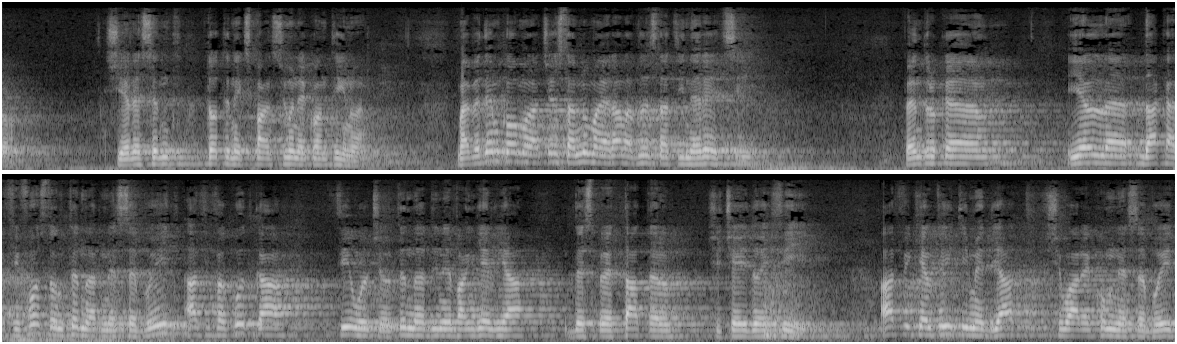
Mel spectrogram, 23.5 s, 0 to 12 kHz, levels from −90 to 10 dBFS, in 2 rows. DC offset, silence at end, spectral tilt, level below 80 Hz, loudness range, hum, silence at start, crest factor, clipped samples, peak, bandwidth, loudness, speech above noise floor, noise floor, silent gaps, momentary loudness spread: under 0.1%; 0 s; -6 dB/octave; -42 dBFS; 3 LU; none; 0 s; 18 dB; under 0.1%; 0 dBFS; 11 kHz; -17 LUFS; 24 dB; -40 dBFS; none; 14 LU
